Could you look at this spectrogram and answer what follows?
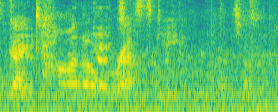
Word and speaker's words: Gaetano Bresci: It's Gaetano Bresci.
